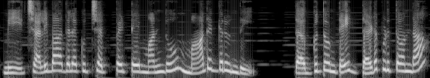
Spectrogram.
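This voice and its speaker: A woman voicing a vain, talkative young daughter-in-law in an animated story, sassy and boastful. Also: sits high, unhurried, dry recording, faint music behind. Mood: hawking. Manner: sassy, boastful, loud hawking.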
